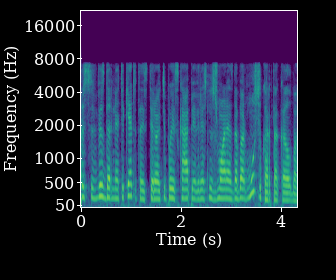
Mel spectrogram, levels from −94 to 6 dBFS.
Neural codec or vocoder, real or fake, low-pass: codec, 16 kHz, 8 kbps, FreqCodec, smaller model; fake; 7.2 kHz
